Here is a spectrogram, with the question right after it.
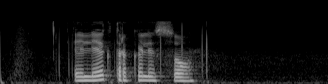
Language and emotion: Russian, neutral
